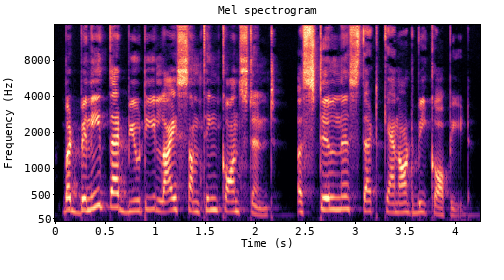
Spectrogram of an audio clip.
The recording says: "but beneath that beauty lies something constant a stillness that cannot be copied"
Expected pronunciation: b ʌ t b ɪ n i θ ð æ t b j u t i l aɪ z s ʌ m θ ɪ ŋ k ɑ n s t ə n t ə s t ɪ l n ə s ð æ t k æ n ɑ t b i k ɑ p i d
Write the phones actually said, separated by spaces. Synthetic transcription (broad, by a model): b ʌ t b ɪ n i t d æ t b j u t i l aɪ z s ʌ m t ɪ ŋ k ɑ n s t ə n t ə s t ɪ l n ə s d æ t k æ n ɑ t b i k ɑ p i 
